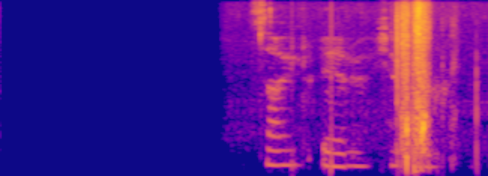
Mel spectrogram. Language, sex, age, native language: Icelandic, female, 10, Icelandic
